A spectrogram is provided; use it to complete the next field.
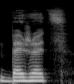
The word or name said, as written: bežec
